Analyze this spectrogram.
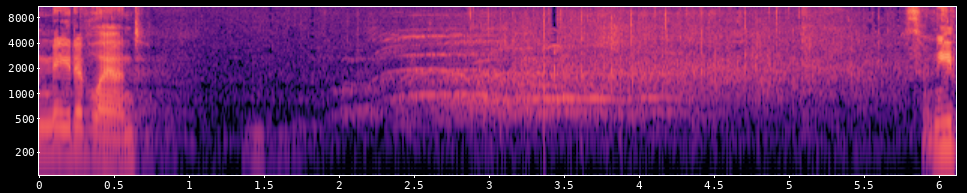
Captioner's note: audience applauding and cheering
